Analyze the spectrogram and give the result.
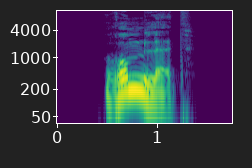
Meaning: second-person plural subjunctive I of rummeln
- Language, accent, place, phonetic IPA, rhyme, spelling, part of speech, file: German, Germany, Berlin, [ˈʁʊmlət], -ʊmlət, rummlet, verb, De-rummlet.ogg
